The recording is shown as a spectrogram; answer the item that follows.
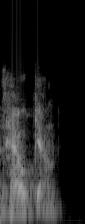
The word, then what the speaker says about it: Håkan: I pronounce it Håkan.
